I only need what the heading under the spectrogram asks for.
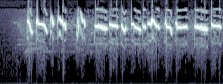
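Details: Champion first-place Horsfield's bush lark contest bird singing a run of high, clear whistled notes, some slurred and dipping, others held level, delivered in quick succession without background noise.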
